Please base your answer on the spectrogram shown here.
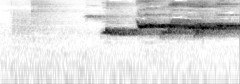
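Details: Brief loud warble from a nine-month-old captive-bred male bulbul: a fast upward onset into a strong, fluttering whistled note held to the end.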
